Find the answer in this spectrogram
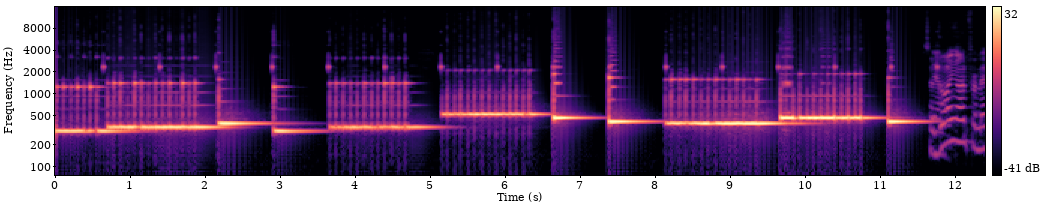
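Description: Marimba played with two yarn mallets: a slow phrase of rolled notes, each held by fast alternating strokes, linked by a few single struck notes. The phrase stops just before the end.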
